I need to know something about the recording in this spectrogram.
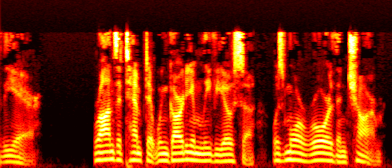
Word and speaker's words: wingardium leviosa: It's wingardium leviosa. You have to stress the gar and draw out the last syllable.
